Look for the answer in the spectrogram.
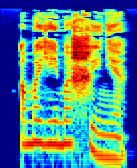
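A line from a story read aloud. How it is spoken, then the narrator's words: Sighed. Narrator (Russian): вздохнула Глаша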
